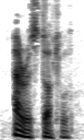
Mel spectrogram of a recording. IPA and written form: ˈærɪstɒtəl (Aristotle)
